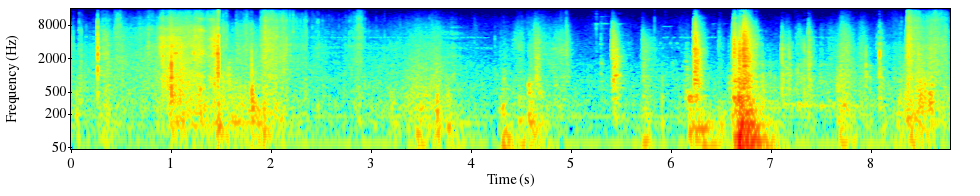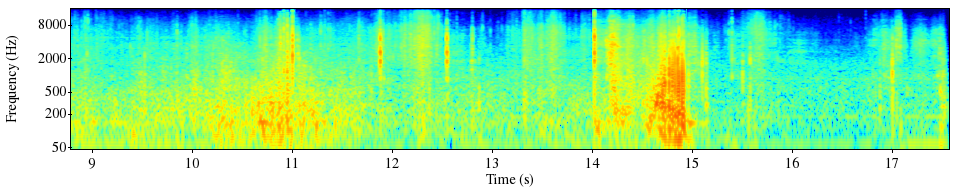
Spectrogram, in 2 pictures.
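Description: A plastic bag crinkles and rustles close by.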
